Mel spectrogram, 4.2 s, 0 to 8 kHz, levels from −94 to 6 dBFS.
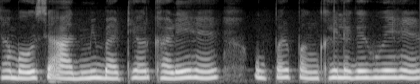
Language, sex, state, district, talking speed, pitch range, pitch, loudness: Hindi, female, Jharkhand, Deoghar, 170 wpm, 225-245 Hz, 235 Hz, -13 LUFS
